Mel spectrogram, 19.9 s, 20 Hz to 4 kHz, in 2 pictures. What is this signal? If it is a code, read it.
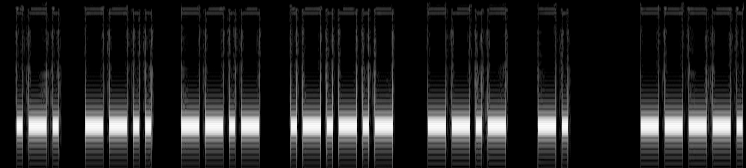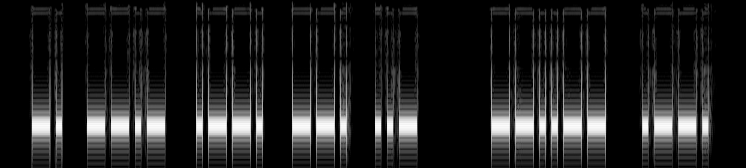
Morse code, heard as a keyed tone, about 15 wpm, spaced as for 12 wpm, 600 Hz. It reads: RZQ.QN 9NQPGU ,P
